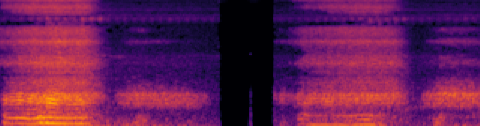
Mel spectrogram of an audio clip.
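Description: Loud, rough breathing noises during sleep with a pause between breaths, consistent with snoring in a sleeping child.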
